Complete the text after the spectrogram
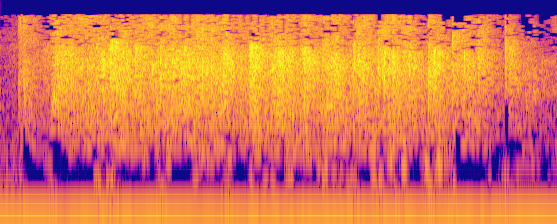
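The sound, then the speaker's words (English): Audience applause at a church gathering welcoming a guest speaker, a continuous crackle of many hands clapping for around five seconds, fairly even in level, tapering off at the end. “So let's give a warm welcome to Andrew Vickery.”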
